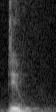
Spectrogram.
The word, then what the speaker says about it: Dieux: My speaking of do, is that how you say it? Dukes? – Yeah. – Do. D-I-E-U-X. Do.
